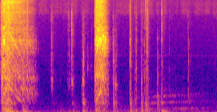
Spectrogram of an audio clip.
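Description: Cordless drill/driver running in short bursts as it drives the screws holding a car-audio speaker into a truck's door panel. There is a burst of about half a second at the start, falling in pitch as the motor winds down, and a shorter burst about two seconds in, with light clicks between.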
